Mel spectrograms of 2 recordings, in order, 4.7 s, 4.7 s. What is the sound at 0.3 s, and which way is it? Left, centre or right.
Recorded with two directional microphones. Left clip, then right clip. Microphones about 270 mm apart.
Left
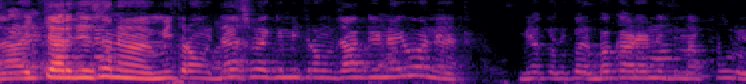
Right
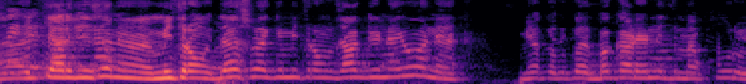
Speech, centre.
